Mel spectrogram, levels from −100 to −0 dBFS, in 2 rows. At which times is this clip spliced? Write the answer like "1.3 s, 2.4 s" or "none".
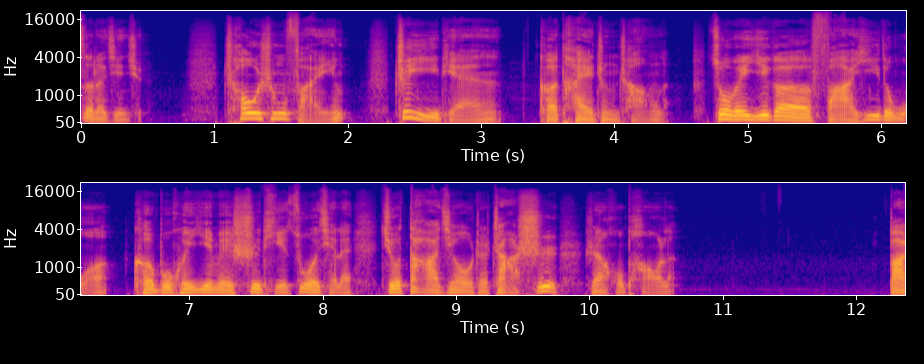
4.6 s, 6.5 s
